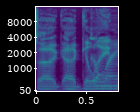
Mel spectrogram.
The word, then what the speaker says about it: Ghislaine: this Ghislaine Maxwell.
